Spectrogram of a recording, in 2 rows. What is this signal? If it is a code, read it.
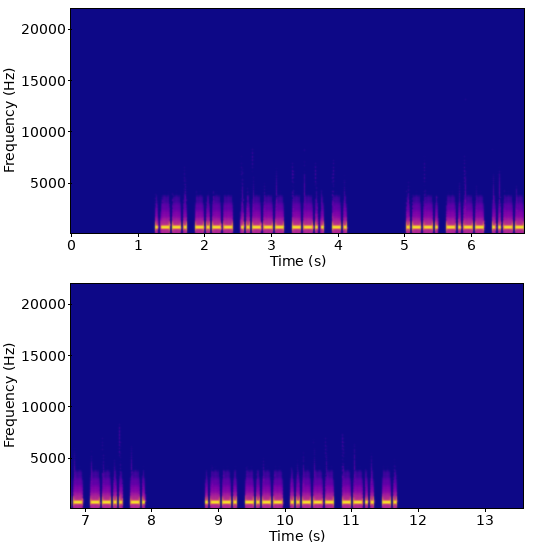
Morse code, heard as a keyed tone, about 27 wpm, 700 Hz. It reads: PY2ZN PY2ZN PY2ZN
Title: DXCC-100 Call Signs - 5 Characters - Repeated 3x - 28wpm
